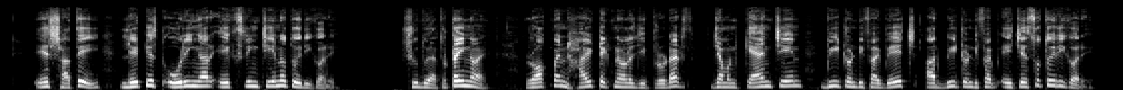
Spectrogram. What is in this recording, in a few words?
BENGALI MALE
